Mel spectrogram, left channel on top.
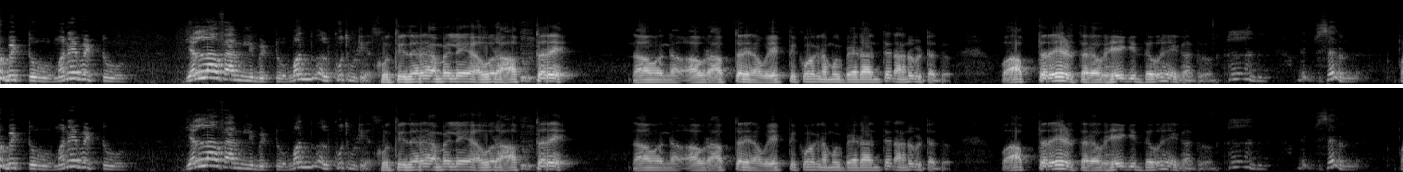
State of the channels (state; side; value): quieter; right; 6.8 dB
